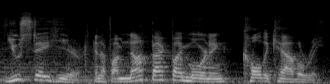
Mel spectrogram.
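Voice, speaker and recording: An actor playing a troubled, determined novelist in a video game, speaking seriously and tersely. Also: male voice, medium pitch, big pitch swings, brisk, natural voice. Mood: resolute. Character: troubled male novelist, intense, determined, searching for his kidnapped wife. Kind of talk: brooding first-person game narration and dramatic dialogue. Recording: music behind the voice. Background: clear background music.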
